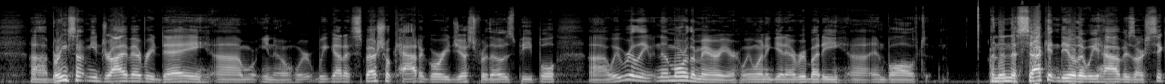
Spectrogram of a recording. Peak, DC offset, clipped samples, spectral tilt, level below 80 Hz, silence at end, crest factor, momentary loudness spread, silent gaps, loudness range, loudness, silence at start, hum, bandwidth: -4 dBFS; under 0.1%; under 0.1%; -4.5 dB/octave; -50 dBFS; 0 s; 14 dB; 14 LU; none; 5 LU; -17 LUFS; 0.05 s; none; 16.5 kHz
